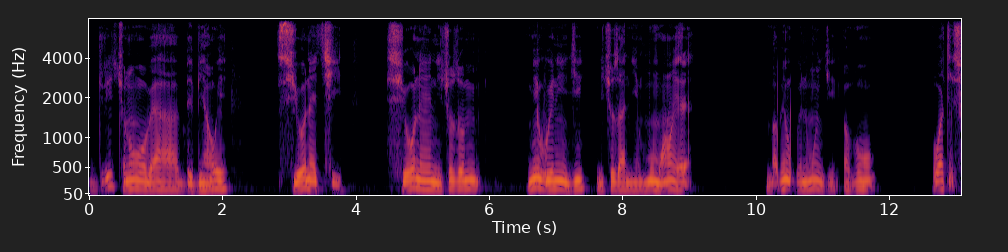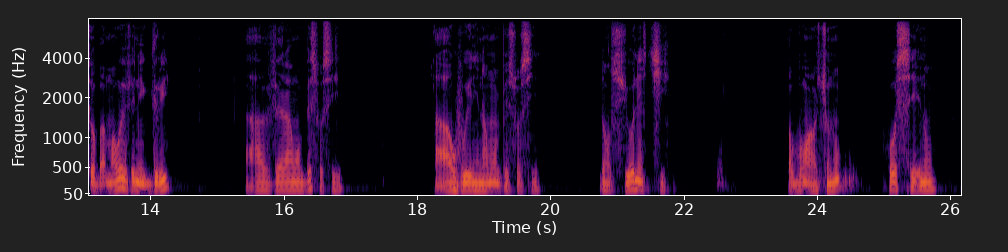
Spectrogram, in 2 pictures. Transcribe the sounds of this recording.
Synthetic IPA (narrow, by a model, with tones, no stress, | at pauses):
ɡi˨ɾi˦t͡ʃo˨nũ˦wo˧bɛ˨a˦˨be˨bĩ˨ã˨we˦ | si˨o˦nɛ̃˨t͡ʃi˨ | si˨o˨˦nɛ̃˨nĩ˨t͡ʃo˦zo˦ | mĩ˦hwe˦nĩ˦d͡ʒi˦nĩ˨t͡ʃo˦za˨nĩ˨ɛ̃˨mũ˦mɔ̃˨nɔ̃˦jɛ˨ɾɛ̰˦ | ba˨mĩ˦hwe˧nĩ˦mũ˦˨d͡ʒḭ˦a˨bũ˦ | wa˦ti˦so˨ba˨mã˨˦we˦ve˦nĩ˨ɡɾi˦ | a̰˨a˨vɛ˧ɾa˦˧mũ˧be˦so˨si˦ | a̰˨a̰˨hwe˨nĩ˧nã˧mũ˦bḛ˨so̰˨sḭ˧ | dɔ̃˨si˨o˦nɛ̃˨t͡ʃi˨ | o̰˨bũ˦˨a˨o˨t͡ʃu˨nũ˦ | ho˦sḛ˨˦nũ˦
